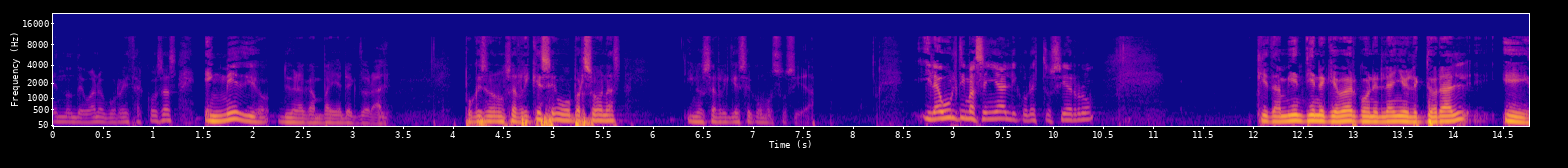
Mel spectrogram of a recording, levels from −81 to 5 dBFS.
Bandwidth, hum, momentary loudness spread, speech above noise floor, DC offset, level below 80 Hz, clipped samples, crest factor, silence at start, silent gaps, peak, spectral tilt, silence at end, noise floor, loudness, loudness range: 11 kHz; none; 26 LU; 48 dB; under 0.1%; -36 dBFS; under 0.1%; 22 dB; 0.05 s; none; 0 dBFS; -7 dB/octave; 0 s; -69 dBFS; -19 LUFS; 14 LU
